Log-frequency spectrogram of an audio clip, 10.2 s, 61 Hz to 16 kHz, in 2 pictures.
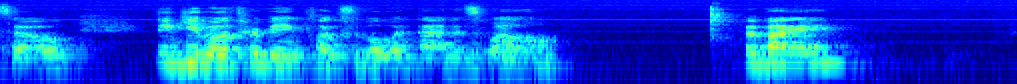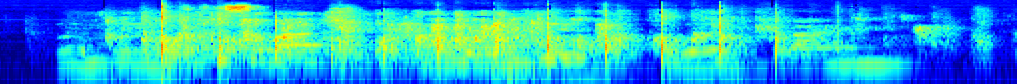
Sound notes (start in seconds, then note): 5.4 applause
